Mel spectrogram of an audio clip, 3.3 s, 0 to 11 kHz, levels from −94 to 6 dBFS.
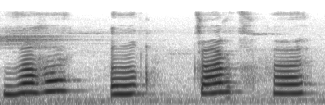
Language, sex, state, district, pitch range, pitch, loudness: Hindi, female, Madhya Pradesh, Bhopal, 255-295 Hz, 270 Hz, -16 LUFS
